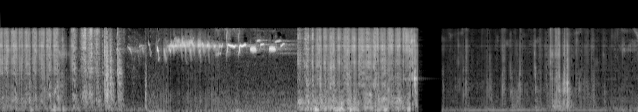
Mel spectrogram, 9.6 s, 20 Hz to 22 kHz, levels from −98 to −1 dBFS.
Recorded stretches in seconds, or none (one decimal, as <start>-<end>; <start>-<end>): 1.1-2.4; 3.3-4.7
